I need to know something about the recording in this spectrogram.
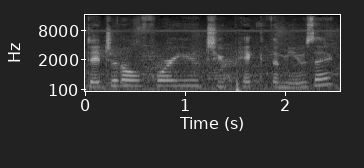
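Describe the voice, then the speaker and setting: A woman's voice: fairly high pitch, moderate pace, a crowd in the background. A woman hosting a casual podcast chat, asking curious follow-up questions. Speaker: podcast host. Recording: noisy background.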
